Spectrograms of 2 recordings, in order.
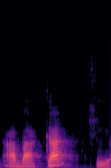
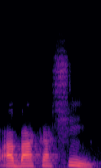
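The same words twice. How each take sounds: First: The stress falls on the third syllable. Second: The stress falls on the last syllable. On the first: The speaker calls it wrong. "se você quiser dizer que abacaxi é, tá forte no K" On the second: The speaker calls it right. "se você pronunciar normal, abacaxi, você realmente puxa no chi"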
